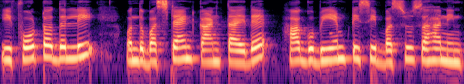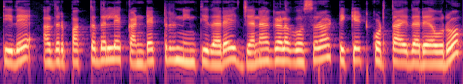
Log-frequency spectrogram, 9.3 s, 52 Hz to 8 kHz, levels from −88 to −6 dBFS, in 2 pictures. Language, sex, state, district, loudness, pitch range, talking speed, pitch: Kannada, female, Karnataka, Bangalore, -14 LUFS, 200-235 Hz, 140 wpm, 215 Hz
